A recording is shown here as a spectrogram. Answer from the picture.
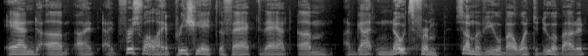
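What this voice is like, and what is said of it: Hoarse, strained voice. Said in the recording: “I've been losing my voice, I've been hoarse.”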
